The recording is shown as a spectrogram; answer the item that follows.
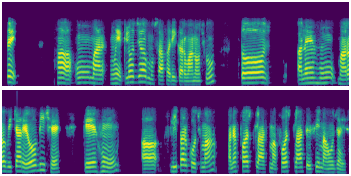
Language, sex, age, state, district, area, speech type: Gujarati, male, 18-30, Gujarat, Anand, urban, conversation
